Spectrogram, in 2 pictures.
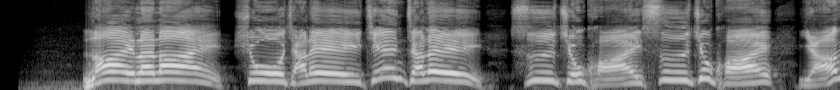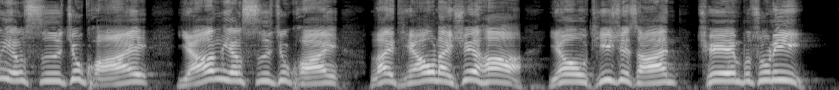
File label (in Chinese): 四川方言 男 四川方言促销; 方言配音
